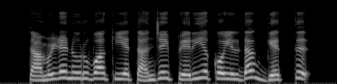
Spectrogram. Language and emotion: Tamil, happy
